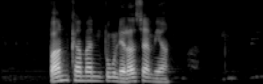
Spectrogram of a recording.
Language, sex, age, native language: Icelandic, male, 20-29, Icelandic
